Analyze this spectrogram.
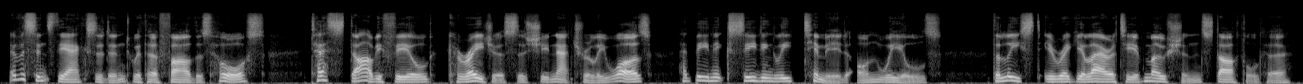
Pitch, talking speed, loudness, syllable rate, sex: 120 Hz, 130 wpm, -19 LUFS, 4.6 syllables/s, male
